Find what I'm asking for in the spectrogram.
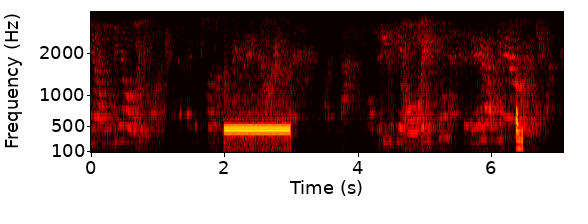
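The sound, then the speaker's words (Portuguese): A single steady ringing tone on an outgoing telephone call lasts about one second, sitting alone between stretches of people talking. “Está chamando.”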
